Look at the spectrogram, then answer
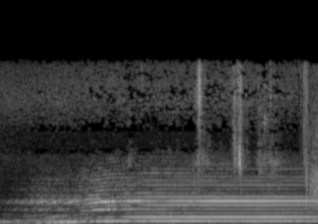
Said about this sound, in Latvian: Tomēr no rīta tika uzsākts masveida raķešu uzbrukums un gaisa trauksme skanēja nu jau visā Ukrainā.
